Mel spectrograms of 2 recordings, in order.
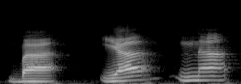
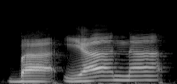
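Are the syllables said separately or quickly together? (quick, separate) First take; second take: separate; quick. First: The syllables are said slowly with breaks between them. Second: The syllables are said a little faster, more joined. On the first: "suara kita diputus atau dengan ditekan" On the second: "Lebih cepat sedikit"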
